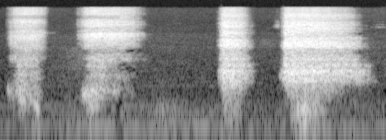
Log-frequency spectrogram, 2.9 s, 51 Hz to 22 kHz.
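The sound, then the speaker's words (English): Forceful breathing in through the nose and out through the mouth during a breathing exercise, four sharp breath bursts separated by short silences, with no talk. “This is a 30 breath exercise it's going to be in through the nose and out through the mouth like this.”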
